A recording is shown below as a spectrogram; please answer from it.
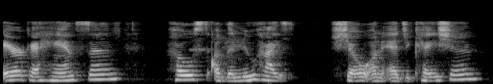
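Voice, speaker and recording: A woman hosting a round-table podcast, introducing guests in a measured, formal way with some hesitations. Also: mid-range voice. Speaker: host. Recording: dull lo-fi sound.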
